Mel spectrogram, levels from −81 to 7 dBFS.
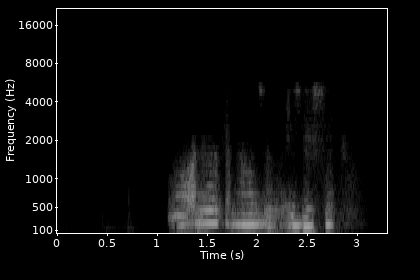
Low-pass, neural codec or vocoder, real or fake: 5.4 kHz; codec, 44.1 kHz, 0.9 kbps, DAC; fake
